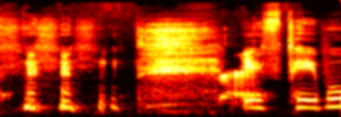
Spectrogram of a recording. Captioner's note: both laughing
